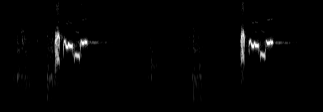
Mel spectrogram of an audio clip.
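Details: Sooty-headed bulbul singing as a lure to prompt other bulbuls to answer: two bubbly whistled phrases about two seconds apart, with soft low rustling and knocking sounds around them.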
